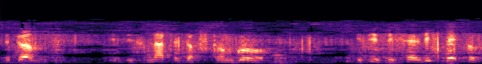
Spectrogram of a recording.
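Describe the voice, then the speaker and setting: A man's voice: on the low side, close to an everyday voice. Man acting a polite island servant, muffled old radio. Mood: grave, urgent. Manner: formal, polite, measured. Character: deferential male island servant who tells fortunes. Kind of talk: 1940s radio drama acting. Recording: muffled vintage 1940s radio recording.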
